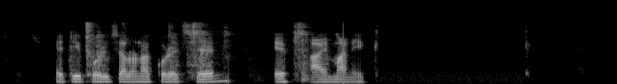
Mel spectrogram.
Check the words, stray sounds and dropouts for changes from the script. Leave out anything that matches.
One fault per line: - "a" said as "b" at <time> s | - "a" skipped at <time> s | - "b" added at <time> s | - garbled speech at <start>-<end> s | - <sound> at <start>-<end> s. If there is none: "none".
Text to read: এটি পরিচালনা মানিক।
- "করেছেন এফ আই" added at 1.6 s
